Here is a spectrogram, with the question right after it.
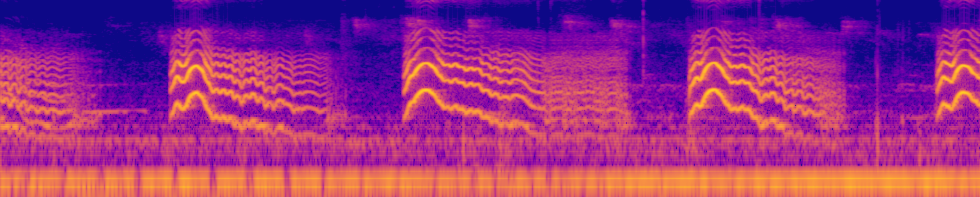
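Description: Young puppies give high, wavering whines, each rising then falling, about every two seconds.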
